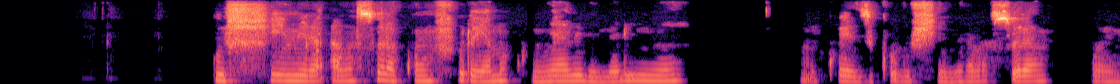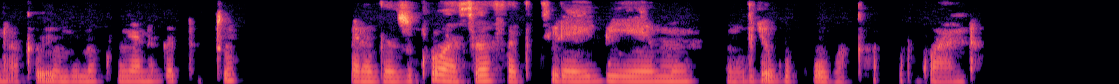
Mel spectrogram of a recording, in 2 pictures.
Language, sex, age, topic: Kinyarwanda, female, 18-24, government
